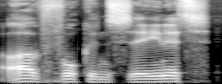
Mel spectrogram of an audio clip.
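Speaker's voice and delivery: low, slow Irish butting-in; Irish accent. Retold or imitated. Irish guy butting in from the side, low Irish accent. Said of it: "the Irish guy comes in".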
